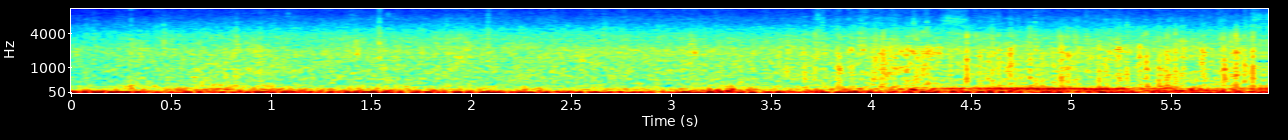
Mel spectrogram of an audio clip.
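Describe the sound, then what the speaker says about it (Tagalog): Heavy rain falls in a dense, steady patter and hiss, continuous and fairly loud from start to finish, with no talking. "talagang umulan na"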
